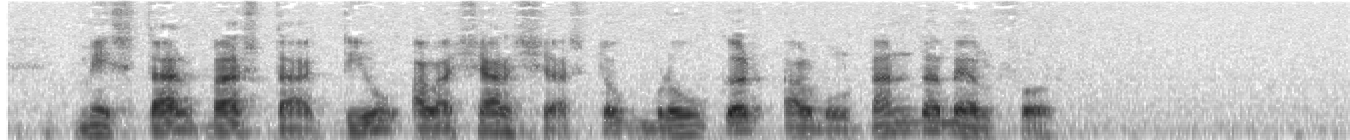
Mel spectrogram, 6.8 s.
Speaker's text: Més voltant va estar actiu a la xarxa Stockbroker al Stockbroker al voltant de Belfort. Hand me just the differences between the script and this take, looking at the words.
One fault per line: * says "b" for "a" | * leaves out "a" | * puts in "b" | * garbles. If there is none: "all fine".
* says "tard" for "voltant"
* leaves out "Stockbroker al"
